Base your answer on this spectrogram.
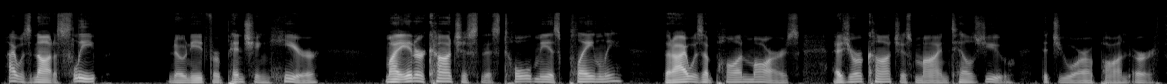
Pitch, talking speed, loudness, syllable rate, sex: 105 Hz, 165 wpm, -24 LUFS, 4.6 syllables/s, male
